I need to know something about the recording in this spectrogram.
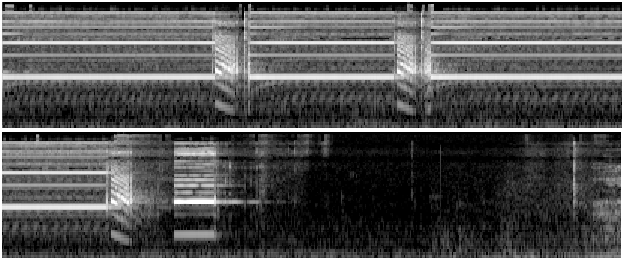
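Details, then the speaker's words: Classic Mini electric fuel pump, thought seized after long storage, out of the tank and powered directly. Steady high whine for a few seconds with brief dropouts, then cuts off: it runs freely. The owner suspects knocking during tank removal freed it. "what i suspect is now that's making noise i think the knocking and banging of taking the tank out has dislodged it"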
